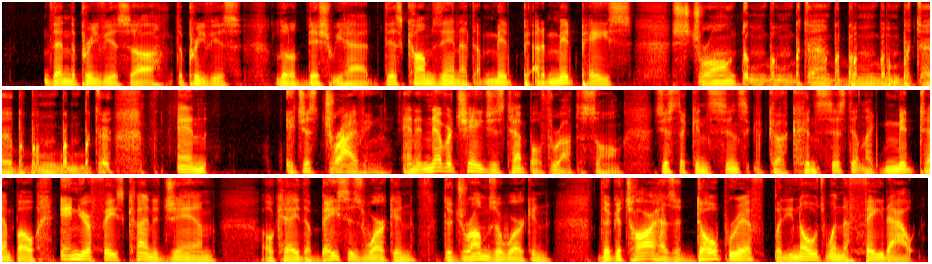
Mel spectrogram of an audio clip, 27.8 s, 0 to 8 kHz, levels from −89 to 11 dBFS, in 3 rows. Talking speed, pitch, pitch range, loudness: 150 wpm, 90 Hz, 80-100 Hz, -17 LUFS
